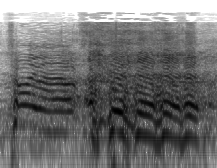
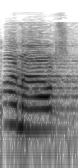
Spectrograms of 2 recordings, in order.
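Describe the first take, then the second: First: Louder time out with a laugh in it; laughing shout. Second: Higher and louder call; calling time out. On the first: Cutting off an audience member, loud and laughing. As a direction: shout it over the laughing room. Calling again over laughter. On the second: Stopping the audience mid-exchange, called out loud and high. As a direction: call a halt to the room. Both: Real, not acted.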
